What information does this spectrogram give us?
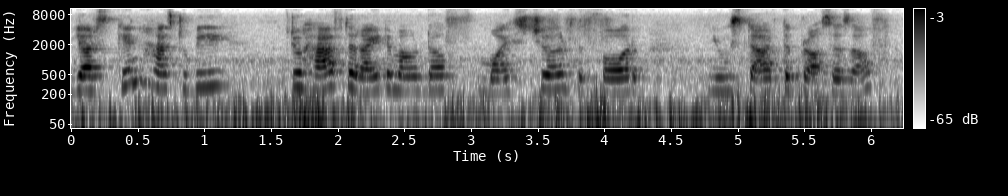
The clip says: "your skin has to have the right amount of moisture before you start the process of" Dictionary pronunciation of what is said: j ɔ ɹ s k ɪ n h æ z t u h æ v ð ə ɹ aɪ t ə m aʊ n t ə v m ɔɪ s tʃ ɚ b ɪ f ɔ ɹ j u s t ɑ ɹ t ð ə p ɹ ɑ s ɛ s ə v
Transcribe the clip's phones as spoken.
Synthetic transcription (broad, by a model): j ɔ ɹ s k ɪ n h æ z t u h æ v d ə ɹ aɪ t ə m aʊ n t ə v m ɔɪ s tʃ ɚ b ɪ f ɔ ɹ j u s t ɑ ɹ t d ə p ɹ ɑ s ɛ s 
